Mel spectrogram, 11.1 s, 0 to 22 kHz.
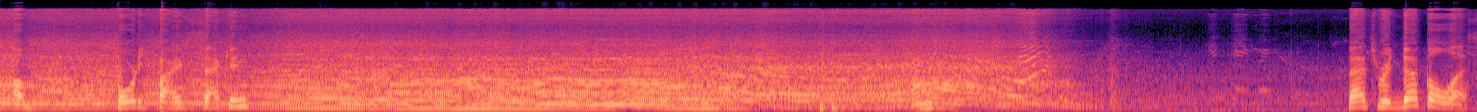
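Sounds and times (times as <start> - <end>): chainsaw engine running: 0.0 - 8.4.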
